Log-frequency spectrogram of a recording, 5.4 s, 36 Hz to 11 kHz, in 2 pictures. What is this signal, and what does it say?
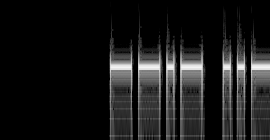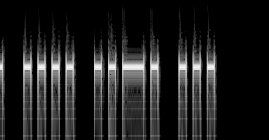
Morse code, heard as a keyed tone, about 17 wpm, 700 Hz. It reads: QUHFS
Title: Code Groups - 5 Letters - 17wpm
